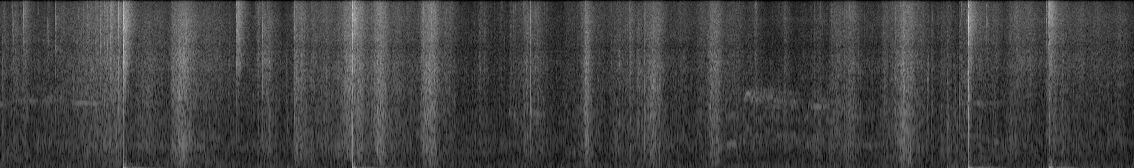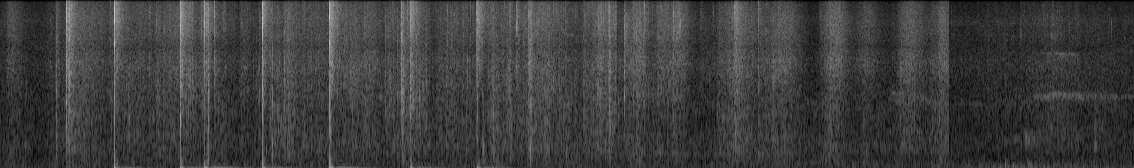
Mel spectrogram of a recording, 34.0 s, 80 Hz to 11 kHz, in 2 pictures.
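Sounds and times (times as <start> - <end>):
sharp cracks or knocks: 5.2 - 5.9, 17.8 - 25.2.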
